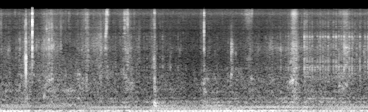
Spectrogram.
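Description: Fishing boat's engine running, a steady low drone, with faint scattered clicks and taps on top.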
